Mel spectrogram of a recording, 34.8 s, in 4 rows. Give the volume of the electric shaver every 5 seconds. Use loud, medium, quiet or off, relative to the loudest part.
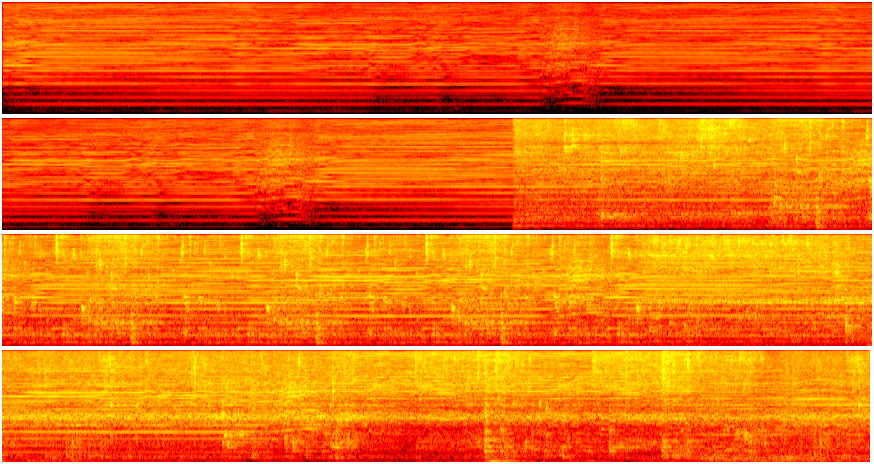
medium, quiet, medium, loud, loud, loud, loud.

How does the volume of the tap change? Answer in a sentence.
The loudness of the tap stays about the same.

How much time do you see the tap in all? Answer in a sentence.
You can hear the tap for 21 seconds altogether.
